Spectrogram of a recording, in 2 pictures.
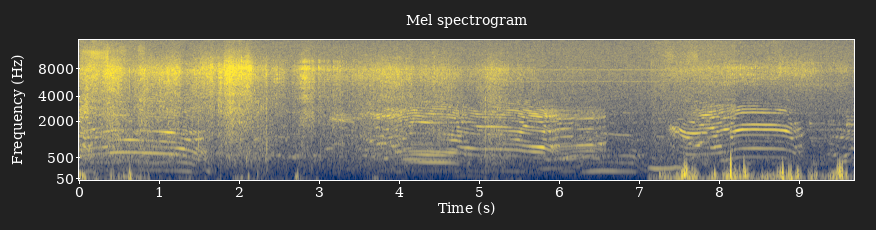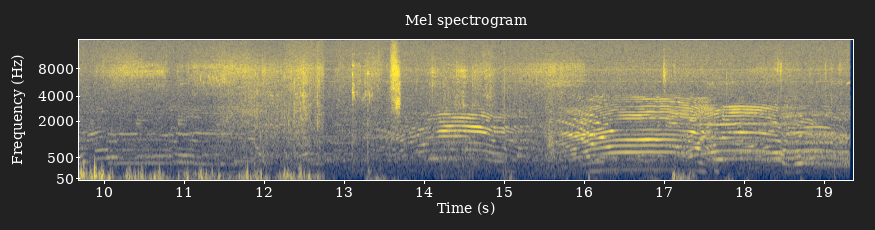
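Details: Rutting red deer on a private estate, their roars mixing with groaning fallow deer; phone recording. Several arched, moaning harmonic roars are separated by a burst of rapid, low, pulsing grunts in the middle.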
